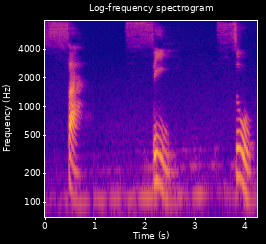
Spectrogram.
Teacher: Di antara sifat yang menonjol ketika kita mengucapkan huruf sa atau huruf sin adalah sifat as-safir. Di mana ketika kita mengucapkan huruf sa, ada suara tambahan yang menyerupai dengan suara belalang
